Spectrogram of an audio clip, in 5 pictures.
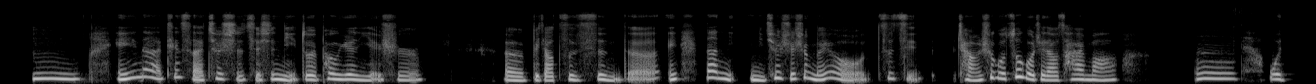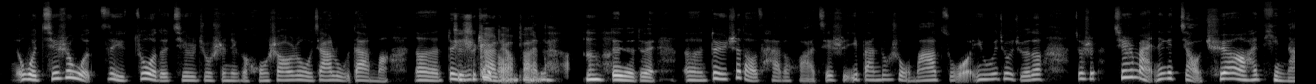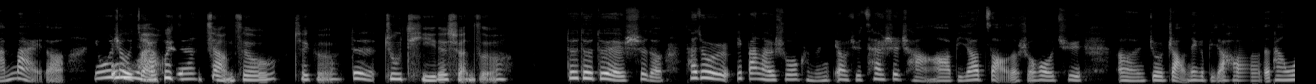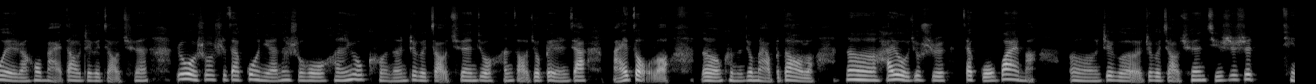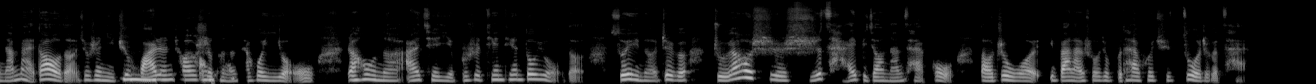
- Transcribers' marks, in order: other background noise; laughing while speaking: "改良版的，嗯"; teeth sucking
- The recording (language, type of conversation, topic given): Chinese, podcast, 你眼中最能代表家乡味道的那道菜是什么？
